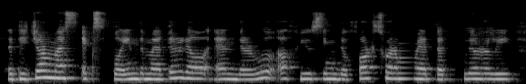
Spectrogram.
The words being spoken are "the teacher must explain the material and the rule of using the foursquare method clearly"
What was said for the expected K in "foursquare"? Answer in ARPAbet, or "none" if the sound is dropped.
none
